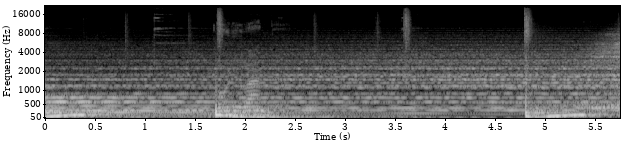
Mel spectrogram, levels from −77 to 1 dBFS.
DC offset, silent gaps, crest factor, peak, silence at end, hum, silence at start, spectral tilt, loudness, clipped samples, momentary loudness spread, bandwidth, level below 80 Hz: under 0.1%; none; 20 dB; -2 dBFS; 0 s; none; 0 s; -6 dB/octave; -23 LUFS; under 0.1%; 8 LU; over 20 kHz; -34 dBFS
